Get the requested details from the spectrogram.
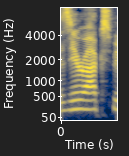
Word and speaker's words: Xero: So there's QuickBooks, there's Sage, there's Xero, which is literally like the Xerox machine spelled the same way, but it's pronounced Xero.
